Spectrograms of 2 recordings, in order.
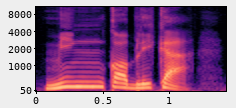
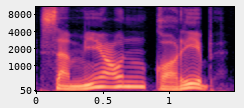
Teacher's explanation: Suara N yang disamarkan itu bakal melebur jadi dengungan tebal yang bunyinya malah sering kedengaran kayak bunyi ng. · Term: ikhfa ab'ad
